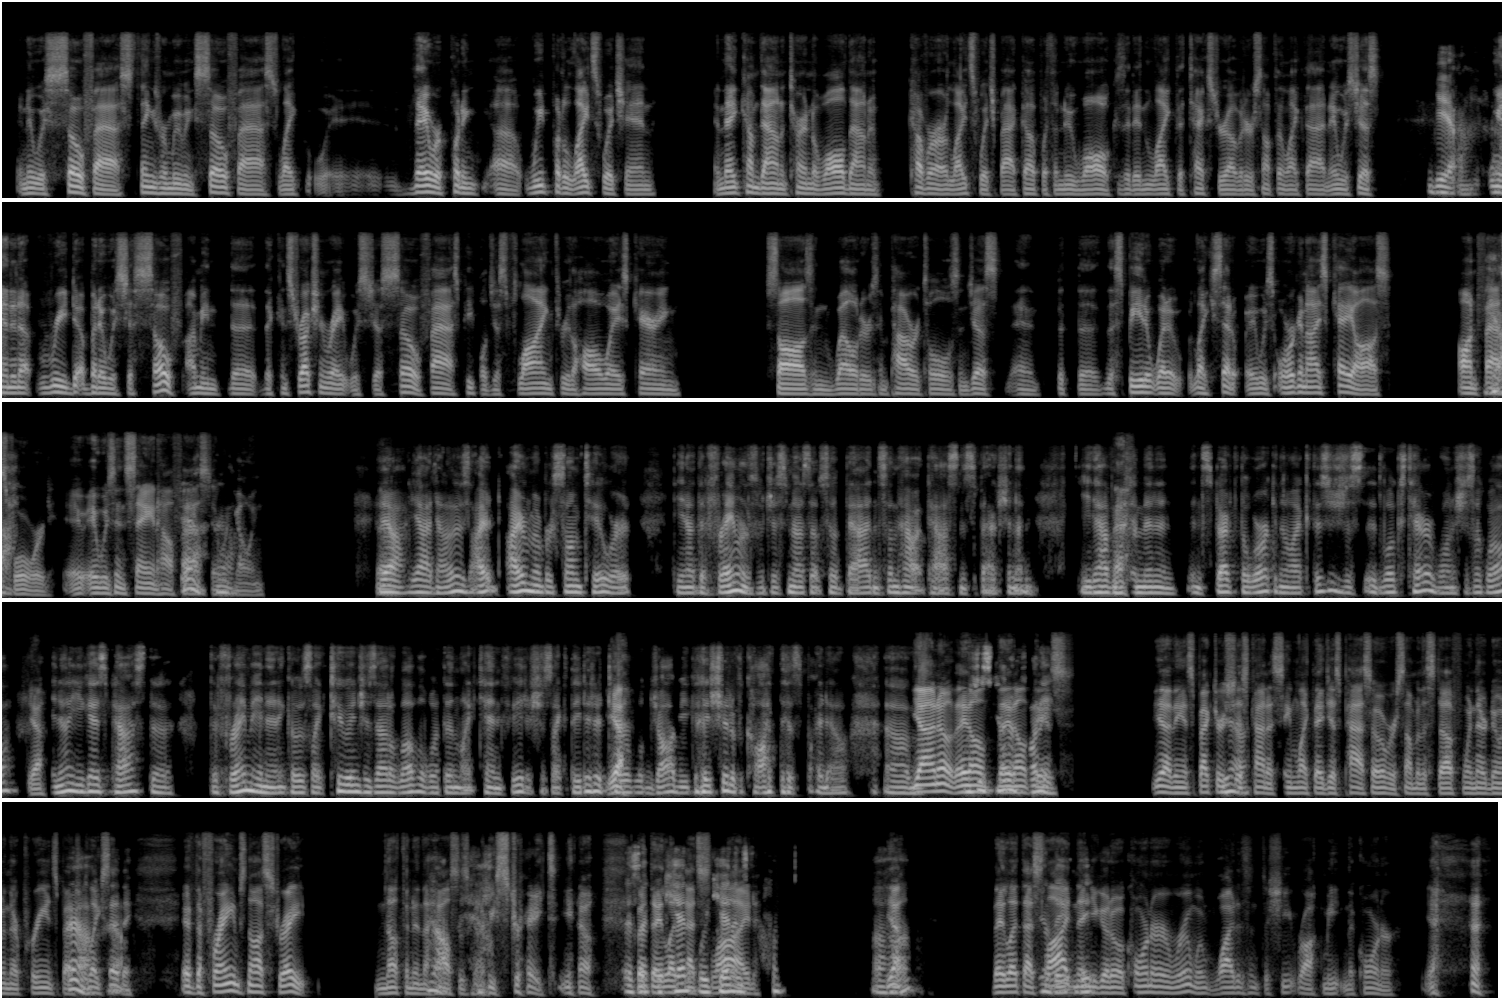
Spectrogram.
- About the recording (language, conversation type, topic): English, unstructured, What kitchen DIY projects do you love tackling, and what memories come with them?
- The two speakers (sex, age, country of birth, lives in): male, 40-44, United States, United States; male, 60-64, United States, United States
- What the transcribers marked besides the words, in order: laughing while speaking: "Yeah"; chuckle; laughing while speaking: "guys"; laughing while speaking: "caught"; laughing while speaking: "Hell"; laughing while speaking: "straight, you know?"; laughing while speaking: "install"; tapping; chuckle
